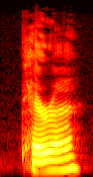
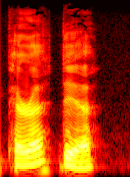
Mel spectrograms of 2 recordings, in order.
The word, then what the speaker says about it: paradisiacal: Oh, and by the way, that word, paradisiacal, is how you pronounce that word. So see, paradisiacal.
